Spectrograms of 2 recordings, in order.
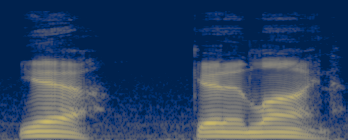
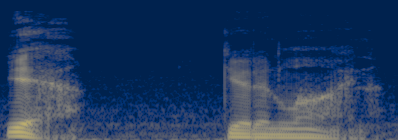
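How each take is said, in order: First: It is said angrier, with sarcasm. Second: It is said plainly, without sarcasm.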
